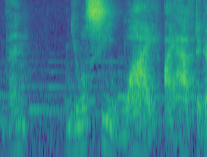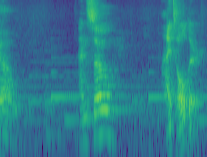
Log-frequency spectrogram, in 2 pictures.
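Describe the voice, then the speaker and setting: A man playing a frantic, guilt-ridden working-class thief in an old-time radio thriller, agitated and halting as he confesses. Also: medium pitch, voice pushed down. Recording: roomy echo with music underneath.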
